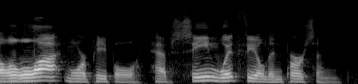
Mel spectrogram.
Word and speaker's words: Whitefield: Um, the most famous preacher at the time, for sure, is George Whitefield. Um, and I know the way it's spelled, it looks like it would be Whitefield, but it, I'm on good authority, I'm told it was pronounced Whitfield.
